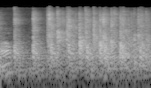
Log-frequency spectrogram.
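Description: A rapid run of sharp taps or clicks, roughly a dozen a second, filling the pause in the speech.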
